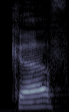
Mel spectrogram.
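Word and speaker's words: كاف: Letter kaf is exactly, we use the root of our tongue, but now instead of using the soft palate, we use the hard palate.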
